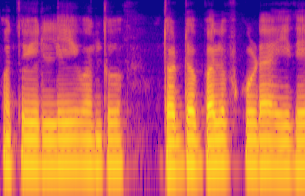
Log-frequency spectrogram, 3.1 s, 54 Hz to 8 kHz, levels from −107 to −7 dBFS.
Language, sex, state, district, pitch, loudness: Kannada, male, Karnataka, Bidar, 115 Hz, -20 LUFS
